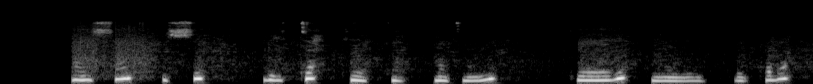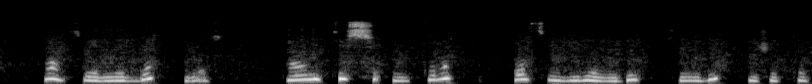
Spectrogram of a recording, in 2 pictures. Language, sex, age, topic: Gamo, female, 25-35, government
